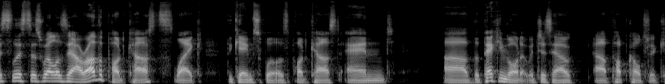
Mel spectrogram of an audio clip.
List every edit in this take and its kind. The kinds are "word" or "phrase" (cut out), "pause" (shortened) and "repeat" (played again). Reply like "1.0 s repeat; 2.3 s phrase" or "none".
none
